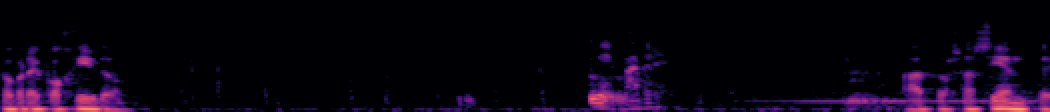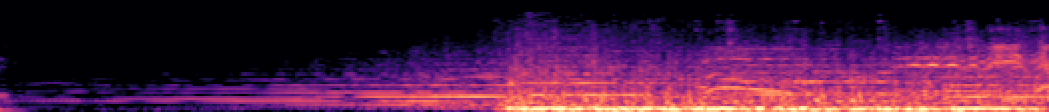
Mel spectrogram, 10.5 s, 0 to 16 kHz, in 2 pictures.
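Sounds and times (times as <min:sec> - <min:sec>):
hooves clattering: 0:00.0 - 0:10.4
speech: 0:00.3 - 0:00.8, 0:03.0 - 0:03.4, 0:04.5 - 0:05.6, 0:07.1 - 0:07.7
horses neighing and whinnying: 0:01.9 - 0:06.4
steady low rumble: 0:07.3 - 0:10.4.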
